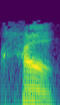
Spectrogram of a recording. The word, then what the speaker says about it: حا: يعني الحاء في القرآن بتنطق حا مش حاء، حا، والراء بتنطق را، والطاء بتنطق طا، وهكذا.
